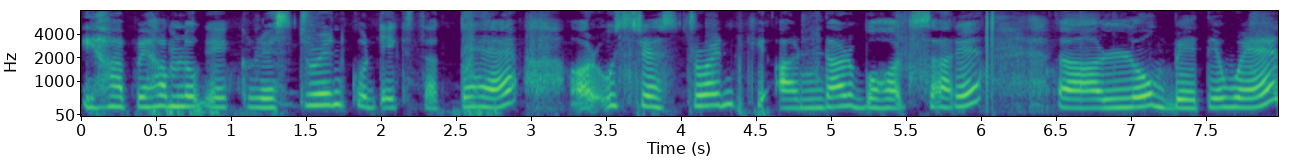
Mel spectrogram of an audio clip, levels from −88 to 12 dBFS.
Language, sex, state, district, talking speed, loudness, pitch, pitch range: Hindi, female, Tripura, Unakoti, 160 wpm, -16 LUFS, 275 Hz, 255-305 Hz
